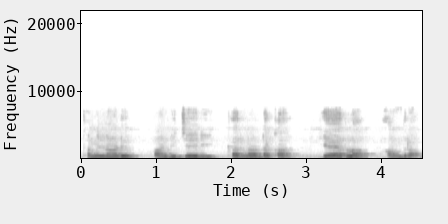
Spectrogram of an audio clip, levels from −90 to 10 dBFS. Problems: none marked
